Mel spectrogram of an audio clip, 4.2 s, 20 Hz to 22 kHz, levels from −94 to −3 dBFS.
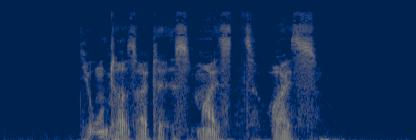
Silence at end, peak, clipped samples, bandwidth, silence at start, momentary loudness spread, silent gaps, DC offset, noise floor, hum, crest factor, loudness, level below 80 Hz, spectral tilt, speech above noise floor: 0.8 s; -28 dBFS; under 0.1%; 16 kHz; 0.8 s; 11 LU; none; under 0.1%; -86 dBFS; none; 24 dB; -48 LUFS; -64 dBFS; -2.5 dB/octave; 37 dB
